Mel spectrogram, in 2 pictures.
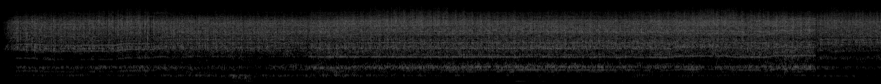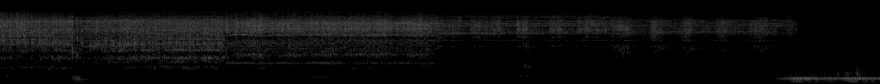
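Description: A wire brush wheel scrubs against metal.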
